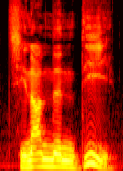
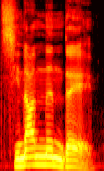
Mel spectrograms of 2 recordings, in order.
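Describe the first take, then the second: First: The word ends with a 'di' sound. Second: The word ends with a 'de' sound. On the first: This is the Jeolla dialect form. "you might hear him pronounce it as" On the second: This is the standard form. "the standard te ending"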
